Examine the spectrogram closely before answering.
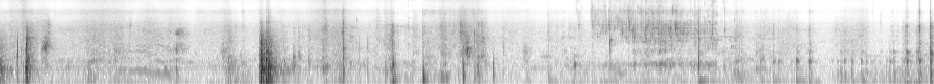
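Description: Water poured from a plastic bottle into an empty stainless-steel electric kettle, a steady splashing for about two seconds some nine seconds in. Before it come knocks and clatter from handling the kettle, the loudest about four seconds in.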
